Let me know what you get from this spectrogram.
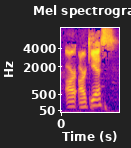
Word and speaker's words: Arceus: Like, it's Arceus is how it's pronounced.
